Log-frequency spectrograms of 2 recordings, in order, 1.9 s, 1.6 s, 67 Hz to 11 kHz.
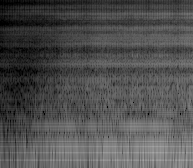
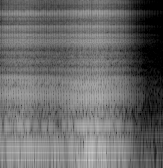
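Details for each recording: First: Driveline demonstration model driven by a constant-speed electric motor with exaggerated shaft angles, yokes realigned parallel so they are in phase. Steady, even hum at constant pitch with no throb; smooth, vibration-free rotation. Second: Exaggerated-angle driveline model with constant-speed electric motor, card held to second-shaft sprocket: buzz rises and falls in pitch twice per turn, shaft speed varies because yokes are 90° out of phase, causing vibration at high rpm.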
